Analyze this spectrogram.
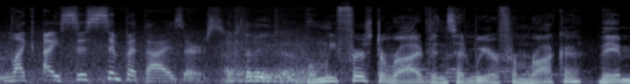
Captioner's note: through translator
